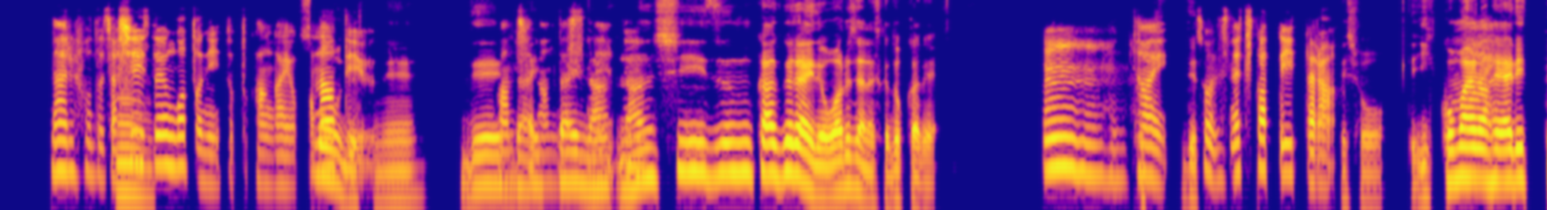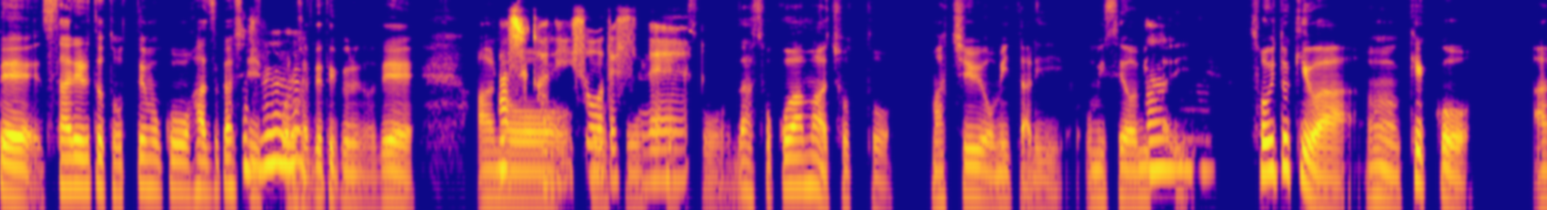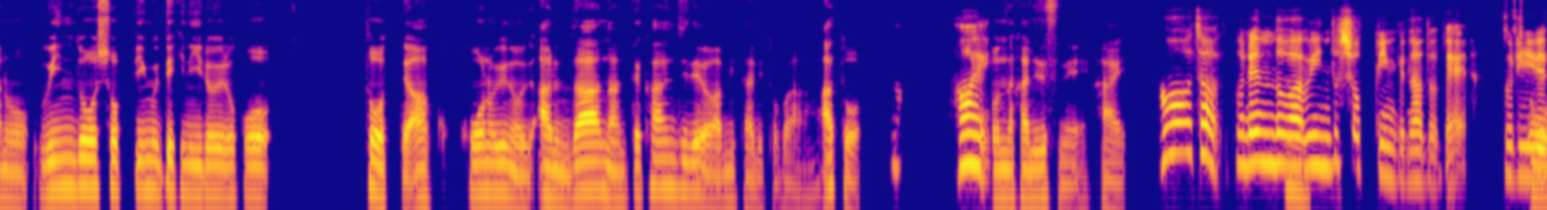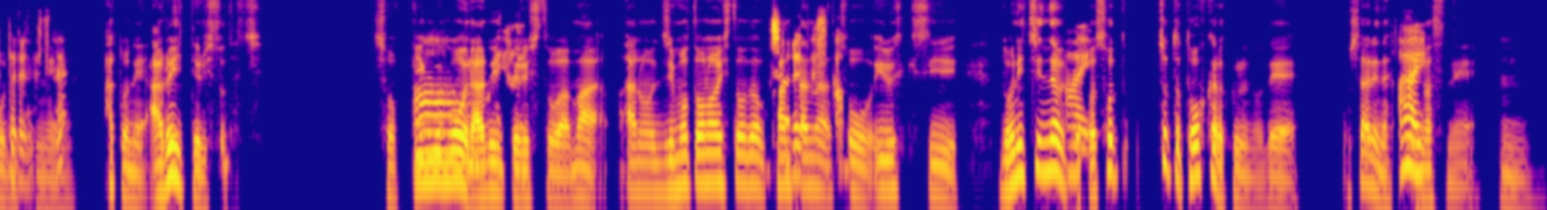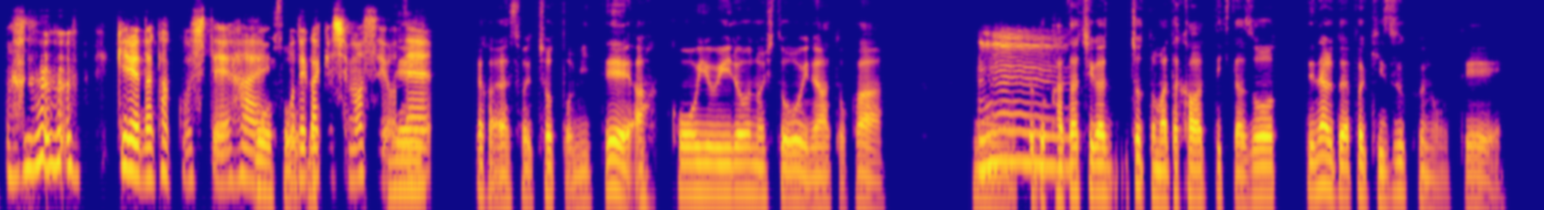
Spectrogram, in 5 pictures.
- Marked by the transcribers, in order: laugh; other noise; other background noise; laugh
- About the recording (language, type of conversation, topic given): Japanese, podcast, 今の服の好みはどうやって決まった？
